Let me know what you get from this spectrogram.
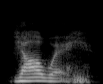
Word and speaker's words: Yahweh: Whenever you see Lord capitalized in your Bible, it is the Hebrew consonants, YHWH, which we believe is best pronounced Yahweh.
